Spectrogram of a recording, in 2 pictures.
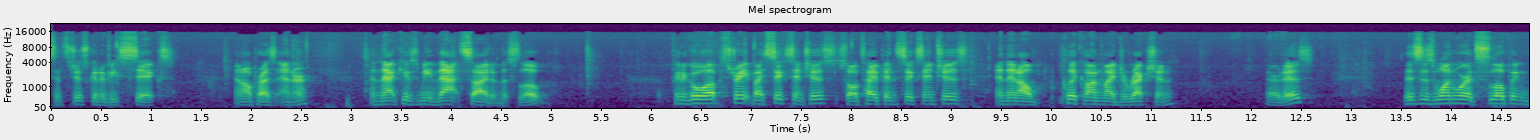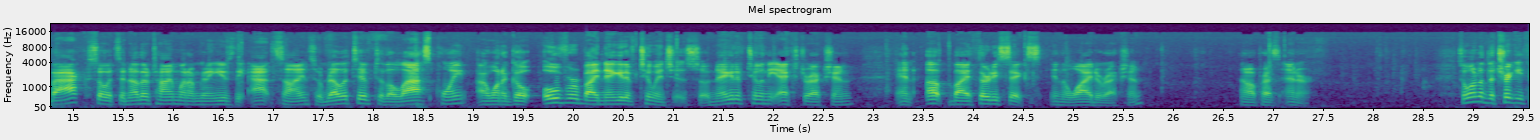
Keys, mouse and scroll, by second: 0.6 6, 2.4 Return, 6.9 6, 7.9 shift+', 8.8 Return, 10.4 click, 16.6 shift+2, 18.9 typing, 20.2-21.0 typing, 23.7-24.9 typing, 27.0 Return.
